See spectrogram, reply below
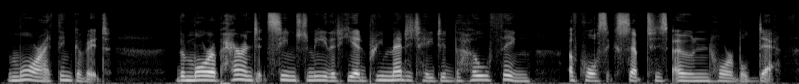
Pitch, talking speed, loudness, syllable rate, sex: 175 Hz, 195 wpm, -21 LUFS, 5.6 syllables/s, female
